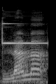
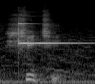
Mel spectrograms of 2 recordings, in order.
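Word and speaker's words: 七: De la mateixa manera que hem dit amb el 4, el número 7 en japonès també té dues pronunciacions. Una és Nana i l'altra és Shichi.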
